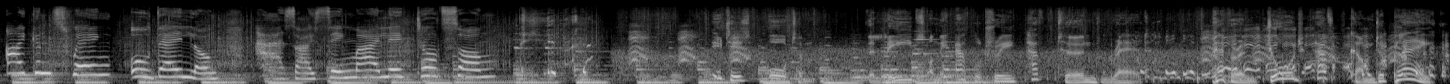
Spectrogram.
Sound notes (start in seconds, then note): 5.2 giggling; 6.2 birds cawing; 11.3 laughter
